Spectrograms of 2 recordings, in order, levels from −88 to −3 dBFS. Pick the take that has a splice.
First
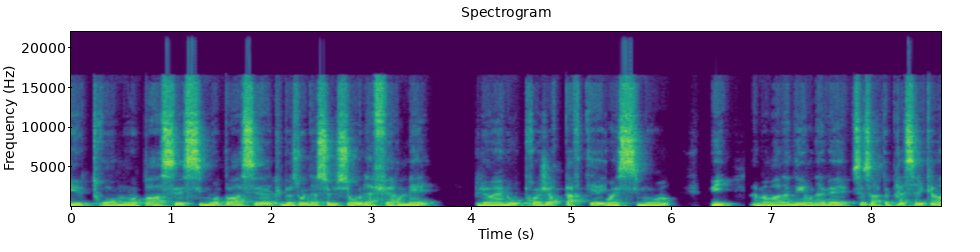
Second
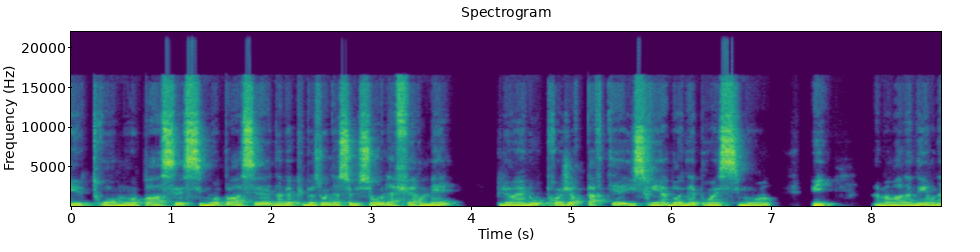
first; 3 cuts; at 2.0 s, 5.3 s, 6.7 s

